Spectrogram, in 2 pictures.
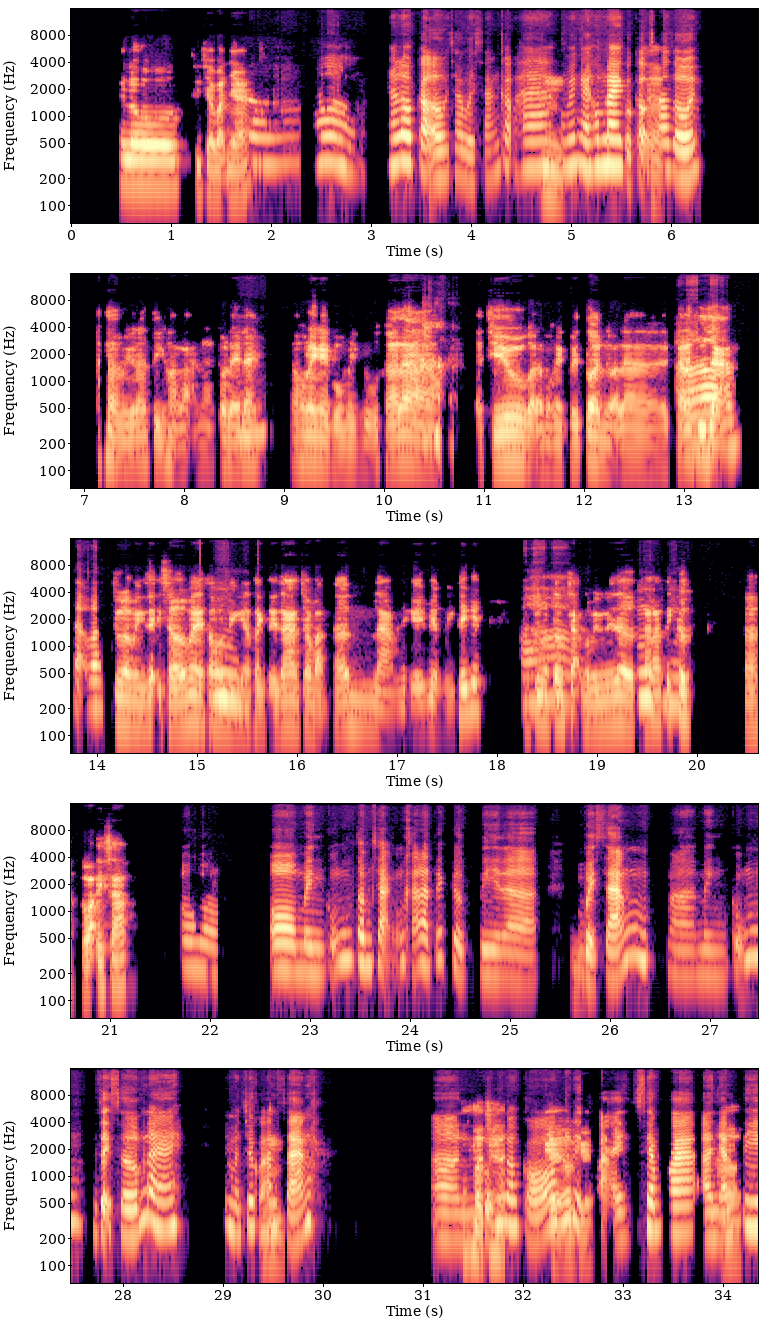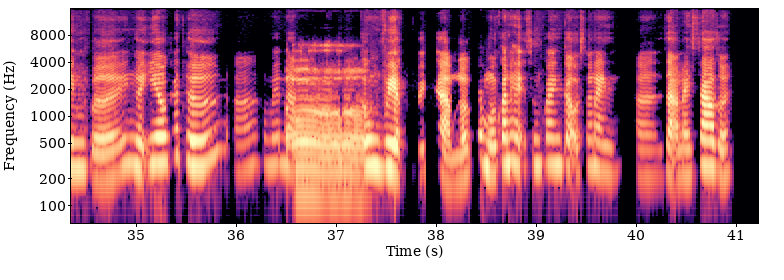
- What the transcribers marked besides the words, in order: static; tapping; laughing while speaking: "Ờ"; laugh; in English: "chill"; mechanical hum; other background noise; distorted speech; laughing while speaking: "Ờ"
- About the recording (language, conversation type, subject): Vietnamese, unstructured, Làm thế nào để biết khi nào nên kết thúc một mối quan hệ?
